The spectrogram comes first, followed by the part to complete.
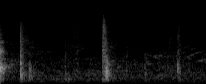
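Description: A man says one short word about a second in, between quiet pauses, with a faint tick near the end.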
